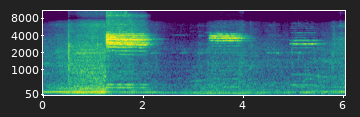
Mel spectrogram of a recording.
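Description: Vehicle horn honking three times: a loud honk about a second in lasting nearly a second, a shorter one past the middle, and a fainter one near the end, with an engine hum rising just before the first.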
